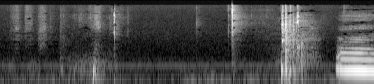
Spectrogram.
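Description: Scissors snip through paper.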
